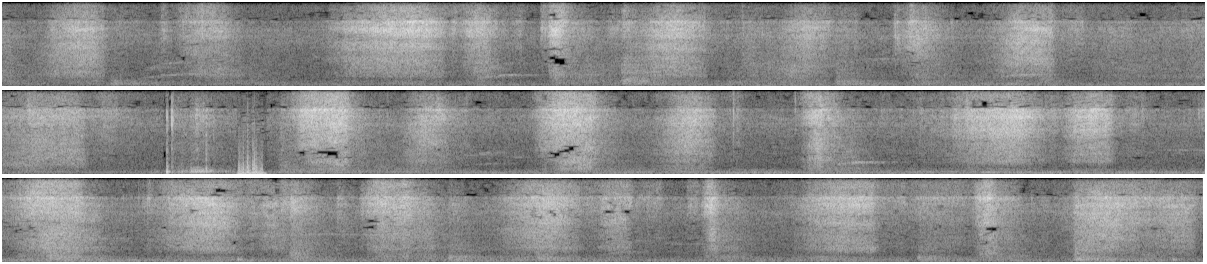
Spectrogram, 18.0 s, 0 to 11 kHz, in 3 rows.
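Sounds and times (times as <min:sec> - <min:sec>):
dull thumps: 0:06.8 - 0:07.4.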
